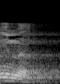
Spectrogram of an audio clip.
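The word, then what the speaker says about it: inna (إنّ): Jadi kalau inna itu letaknya di permulaan antum baca anna keliru. Anna Zaidan qa'imun khata. Nah, terus bagaimana inna? Karena di permulaan. Paham ya insyaallah ya? Fil ibtida. Pertama di permulaan. Kalau di permulaan mesti bacanya inna.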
